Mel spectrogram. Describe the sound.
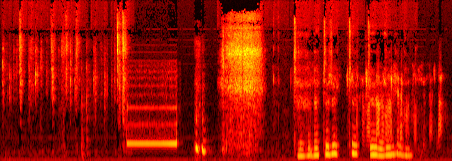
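Telephone ringing as a number is dialed, heard as a steady buzzing tone lasting about a second amid people talking, then a short hiss of noise before more voices.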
